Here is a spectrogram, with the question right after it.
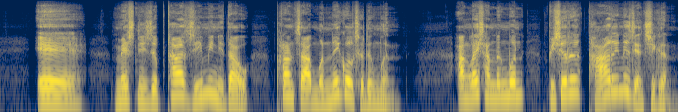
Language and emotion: Bodo, surprised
